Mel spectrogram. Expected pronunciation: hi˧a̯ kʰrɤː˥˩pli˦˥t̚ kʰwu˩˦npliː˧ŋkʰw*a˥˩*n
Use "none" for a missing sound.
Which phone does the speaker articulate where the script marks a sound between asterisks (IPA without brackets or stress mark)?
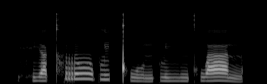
a˥˩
